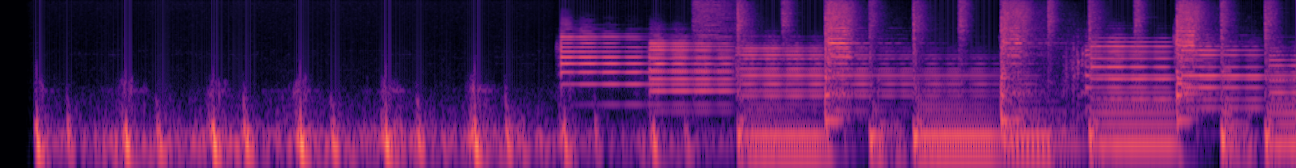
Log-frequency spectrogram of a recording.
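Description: A steady, muffled heartbeat thumps alone for about four seconds, then music swells in with bright tones and strong percussion, the pulse carrying on underneath.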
